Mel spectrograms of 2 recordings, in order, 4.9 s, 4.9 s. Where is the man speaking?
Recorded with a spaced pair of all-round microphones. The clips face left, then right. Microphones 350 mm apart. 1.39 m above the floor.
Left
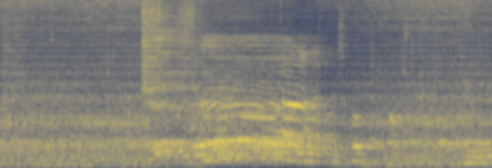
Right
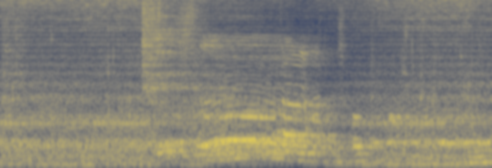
40° left (ahead or behind), 5 m.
